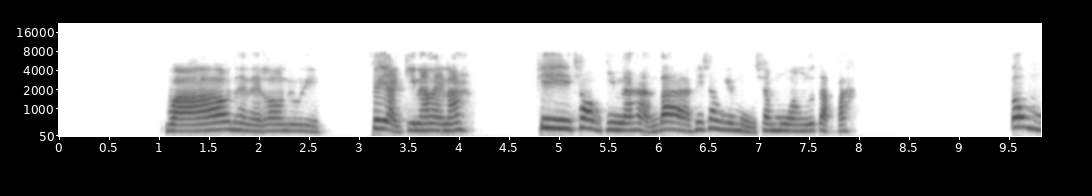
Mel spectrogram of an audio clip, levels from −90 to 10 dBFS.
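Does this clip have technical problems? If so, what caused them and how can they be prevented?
No, there's nothing here to fix; the speech comes through a Bluetooth mSBC headset link, which is why nothing sits above about 7.7 kHz.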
